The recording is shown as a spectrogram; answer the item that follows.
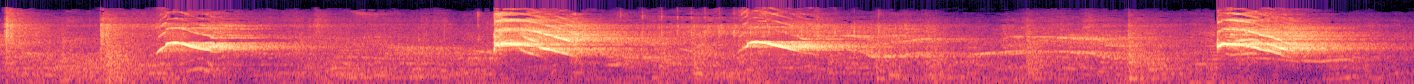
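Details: Bottlenose dolphins of a show family at Zoomarine Algarve, Portugal, give sharp, rising and falling whistles in several separate bursts during a dolphin show, presented as a variety of their sounds.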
